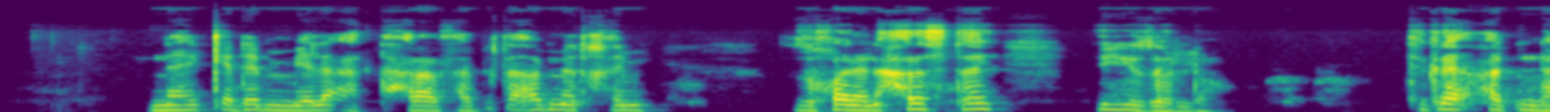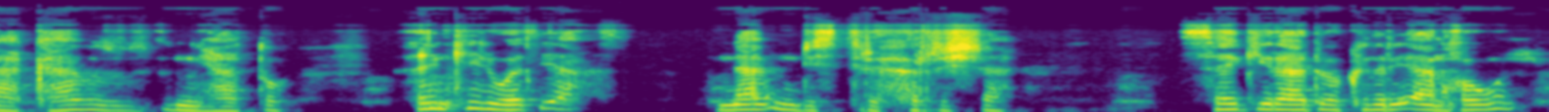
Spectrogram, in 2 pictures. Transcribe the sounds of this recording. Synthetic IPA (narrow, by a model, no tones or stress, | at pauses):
najkʼɐd̪ɐmimelaat̪ʰːḁħɾaɾt̪ʰabɨt̪ʼaʕmɐd̪xɐmi | zɨxo̞nɐnaħaɾɐst̪ʰaj | ʔɨjːuzɐlːo̞ | t̪ʰɨɡɾajʕad̪ɨnakʰaβɨnːihat̪ʰːo̞ | ʕɨŋkʰilwɔt͡sʼia | naβɨnd̪ust̪ʰɾiħɨɾɨʃa | sɐɡiɾad̪o̞kʰɨnɾiʔanɨxɐwːun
